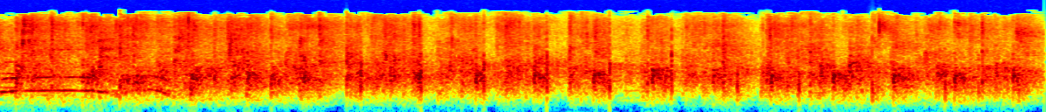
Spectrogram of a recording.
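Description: A church congregation applauds loudly and steadily during a worship service, dense clapping filling the whole stretch with brief vocal cries mixed in.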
